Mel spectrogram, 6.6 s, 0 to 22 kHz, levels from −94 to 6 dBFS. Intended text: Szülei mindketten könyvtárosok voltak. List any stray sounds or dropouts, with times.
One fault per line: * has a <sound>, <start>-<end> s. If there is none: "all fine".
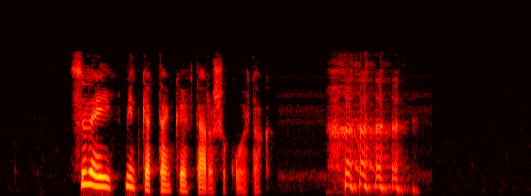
* has a laugh, 4.1-5.2 s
